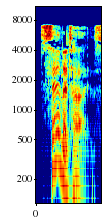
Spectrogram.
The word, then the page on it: sanitise: British English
